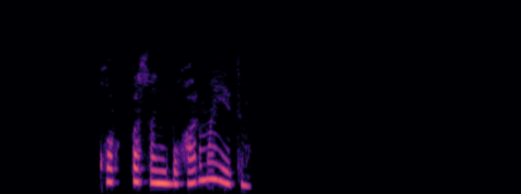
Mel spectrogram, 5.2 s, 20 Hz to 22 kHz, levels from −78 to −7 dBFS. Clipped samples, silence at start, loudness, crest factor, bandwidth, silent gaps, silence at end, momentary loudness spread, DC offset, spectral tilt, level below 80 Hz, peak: under 0.1%; 1 s; -36 LUFS; 22 dB; 7.4 kHz; 1.21-1.27 s; 2.7 s; 9 LU; under 0.1%; -5 dB/octave; under -90 dBFS; -18 dBFS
